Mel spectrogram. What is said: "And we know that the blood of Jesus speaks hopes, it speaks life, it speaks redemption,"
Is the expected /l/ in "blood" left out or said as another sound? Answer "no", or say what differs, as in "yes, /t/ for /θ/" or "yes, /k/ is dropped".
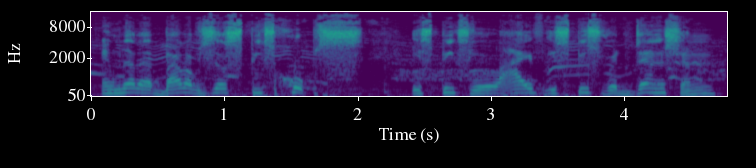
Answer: yes, /l/ is dropped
